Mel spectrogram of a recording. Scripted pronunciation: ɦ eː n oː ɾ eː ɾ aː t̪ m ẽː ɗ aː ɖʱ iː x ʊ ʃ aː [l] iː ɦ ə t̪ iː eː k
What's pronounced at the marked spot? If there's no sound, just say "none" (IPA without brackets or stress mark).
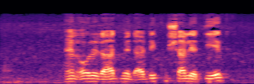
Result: l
